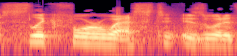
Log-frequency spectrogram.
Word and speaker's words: SLC-4 West: Your location is SLC-4 West, Space Launch Complex 4 West, Slick 4 West. Slick 4 It West. actually says that on the sheet. Pronounced Slick 4 West is what it says.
